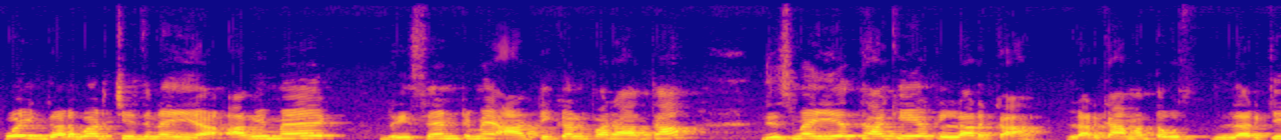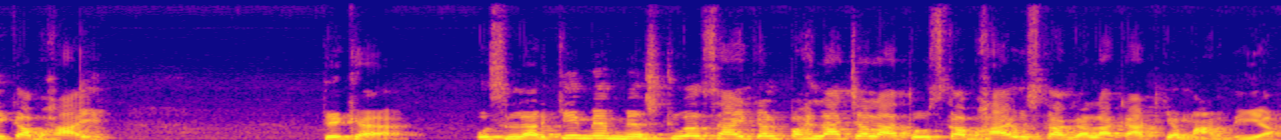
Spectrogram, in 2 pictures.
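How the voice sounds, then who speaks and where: A man's voice: extremely high pitch, moderate pace. A young male teacher giving a classroom lecture, checking often that students have understood. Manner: animated, keeps asking "samajh gaye?".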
